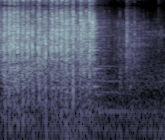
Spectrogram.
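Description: Impact wrench rattles hard on bolts of a Ford Performance WARN winch bumper on a Ford Bronco, a dense buzzing hammer for about a second. It cuts off and leaves quiet shop ambience with a faint knock.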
